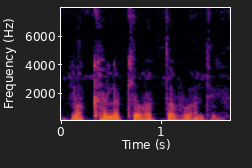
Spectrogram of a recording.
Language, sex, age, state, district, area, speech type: Odia, male, 45-60, Odisha, Jagatsinghpur, urban, spontaneous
